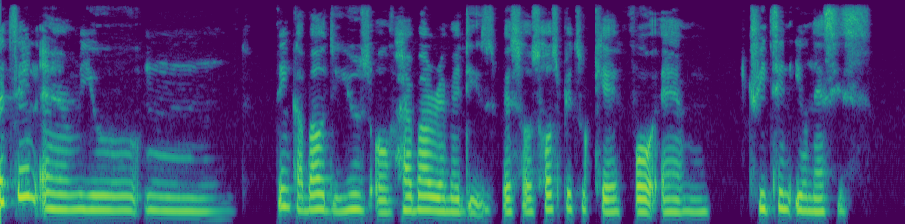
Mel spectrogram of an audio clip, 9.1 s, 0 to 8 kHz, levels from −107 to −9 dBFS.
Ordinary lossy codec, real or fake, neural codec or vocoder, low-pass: none; real; none; 7.2 kHz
